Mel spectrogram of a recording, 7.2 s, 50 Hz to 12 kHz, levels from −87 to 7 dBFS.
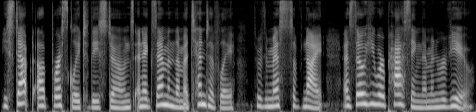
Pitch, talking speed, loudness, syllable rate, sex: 225 Hz, 200 wpm, -19 LUFS, 5.8 syllables/s, female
